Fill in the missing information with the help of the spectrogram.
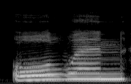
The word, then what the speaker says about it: Alwyn: They had a big storm coming this weekend when it was announced that Taylor Swift and her boyfriend, I always thought his name was pronounced Joe Alwyn. – Yes. – But now I've been hearing people pronounce it Alwyn. – Like Baldwin.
